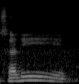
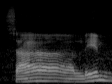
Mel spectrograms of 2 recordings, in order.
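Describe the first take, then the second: First: The first vowel is kept short. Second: The first vowel is held long. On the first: It means safe or healthy, not a person. The speaker calls it wrong. "bukan Salim" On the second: It refers to a person. The speaker calls it right. "sa-nya yang panjang"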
